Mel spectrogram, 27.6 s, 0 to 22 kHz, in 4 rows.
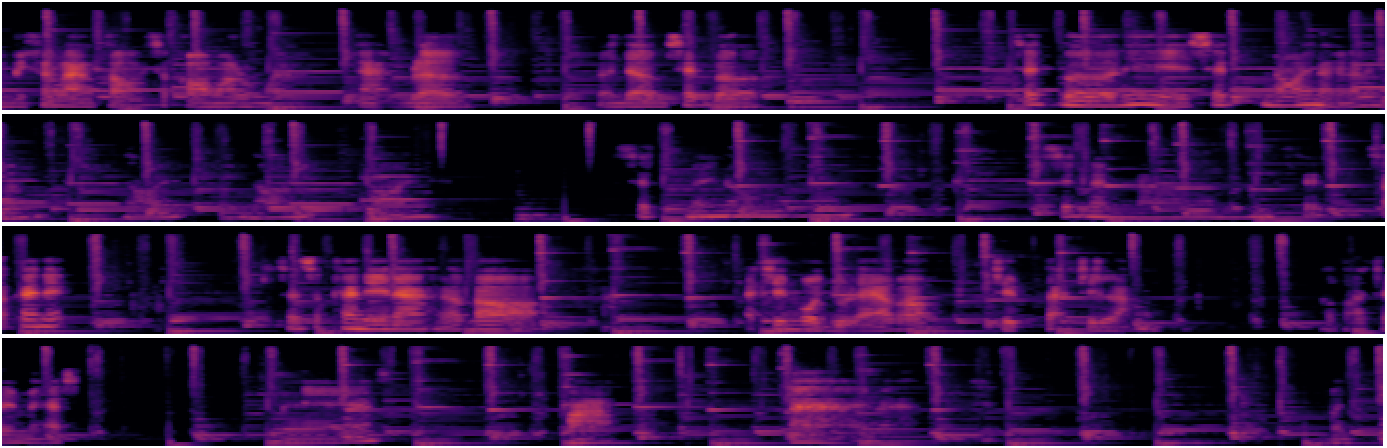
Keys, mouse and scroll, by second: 0.8-1.1 scroll down 1, 2.7 click, 5.9 click, 6.9-13.8 drag, 16.2 ctrl+middle click, 18.9 shift+click, 20.5 click, 23.2 click, 25.4 ctrl+middle click, 25.7 ctrl+middle click, 26.0 ctrl+middle click.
